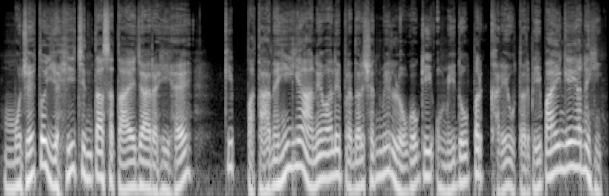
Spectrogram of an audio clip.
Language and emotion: Hindi, fearful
